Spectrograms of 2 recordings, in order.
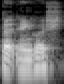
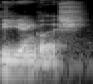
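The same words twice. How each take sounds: First: A glottal stop separates 'the' from 'English'. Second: 'The' glides into 'English' with a Y sound. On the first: "with a glottal stop in, in between it" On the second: "the before a vowel often becomes the plus the vowel sound, maybe with kind of like a hidden Y"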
